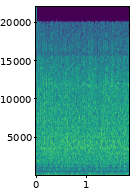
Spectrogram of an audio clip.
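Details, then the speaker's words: TVR Tuscan after balancing the throttle bodies. Loud idle with a quick, steady tick over the rumble that sounds like it comes from the middle of the engine; source unconfirmed, head removal planned. Ticking at idle. "Um, there's something not quite right and it definitely sounds like it's in the middle."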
